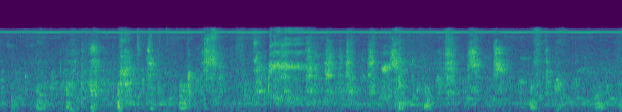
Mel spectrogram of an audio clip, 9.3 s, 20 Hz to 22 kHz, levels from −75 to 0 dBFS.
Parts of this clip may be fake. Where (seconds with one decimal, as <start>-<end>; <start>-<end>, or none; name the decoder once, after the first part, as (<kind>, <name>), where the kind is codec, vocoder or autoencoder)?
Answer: none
